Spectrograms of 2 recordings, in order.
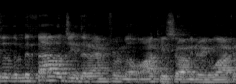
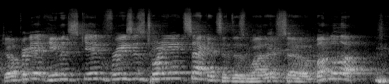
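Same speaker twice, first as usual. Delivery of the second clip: mock TV weatherman, a touch higher and louder; chirpy forecast delivery, bundle up; 9 semitones higher, 5 dB louder than usual. Comic quoting the Milwaukee weatherman, mock forecast. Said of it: "the weathermen tell you as part of their weather report".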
